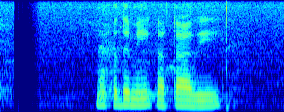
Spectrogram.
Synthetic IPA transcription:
mokəd̪əmeːkat̪aːʋeː

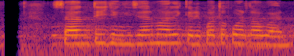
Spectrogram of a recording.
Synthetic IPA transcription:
sant̪id͡ʒəŋizanmalɪkadipɔt̪ɔkəwart̪awan

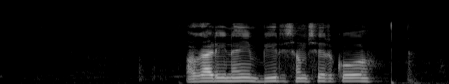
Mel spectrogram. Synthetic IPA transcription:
ʌɡaɽinʌj̃biɾsʌmseɾko

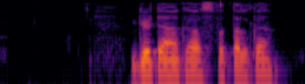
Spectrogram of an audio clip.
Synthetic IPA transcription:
ɡeʈaãkʰaʌspʌt̪alka

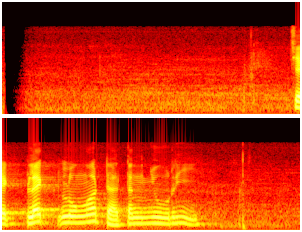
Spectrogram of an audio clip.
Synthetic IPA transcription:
d͡ʒ̥ɛk̚b̥lɛk̚luŋɔɖ̥ä̤t̪əŋɲuɾi

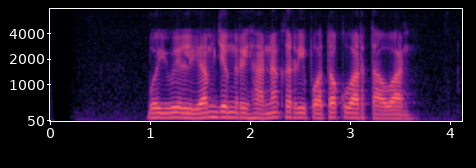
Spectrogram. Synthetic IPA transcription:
boiwiliamd͡ʒɨŋriɦanakɨrdipɔt̪ɔkuwart̪awan

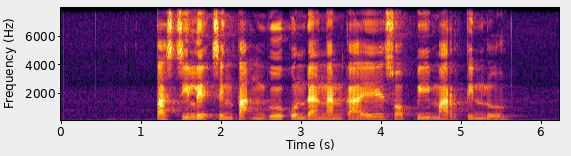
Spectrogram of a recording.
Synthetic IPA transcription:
t̪ast͡ʃilɪʔsɪŋt̪aʔŋɡokonɖaŋankaesopimart̪ɪnlo

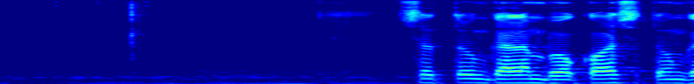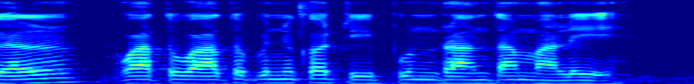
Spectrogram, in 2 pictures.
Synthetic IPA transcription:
sət̪uŋɡalmbokɔsə̥t̪uŋɡalwat̪uwat̪upunikɔd̪̥ipunrant̪amale

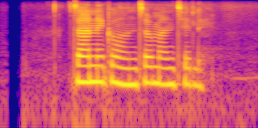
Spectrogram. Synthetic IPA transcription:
d͡zanekoɦunt͡sʰʌmant͡sʰele

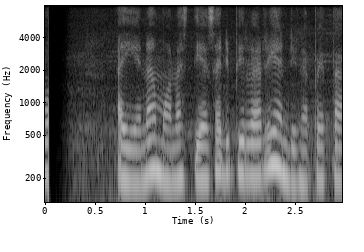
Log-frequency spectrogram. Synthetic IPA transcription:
ʔajanamanast̪iasadipilaɾiandinapɛt̪a

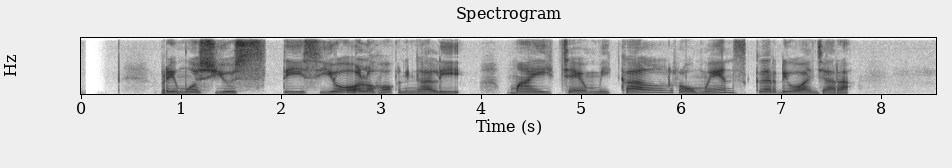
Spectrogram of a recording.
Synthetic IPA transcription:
pɾimusjust̪isioʔɔlɔhɔk̚niŋali | mait͡ʃɛmikalromanskɨrdiwawaɲt͡ʃaɾa

